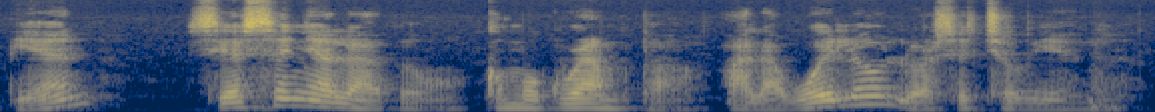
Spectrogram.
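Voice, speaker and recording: Slow, singsong teacher. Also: mid-range voice, big pitch swings, gravelly, darkish tone, slightly rough. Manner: patient, repeats each word slowly for the child; encouraging, praises often. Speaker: English teacher for children. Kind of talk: children's vocabulary lesson.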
